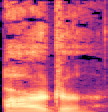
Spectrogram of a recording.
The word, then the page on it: ardor: British English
